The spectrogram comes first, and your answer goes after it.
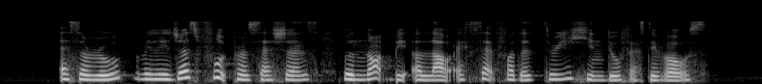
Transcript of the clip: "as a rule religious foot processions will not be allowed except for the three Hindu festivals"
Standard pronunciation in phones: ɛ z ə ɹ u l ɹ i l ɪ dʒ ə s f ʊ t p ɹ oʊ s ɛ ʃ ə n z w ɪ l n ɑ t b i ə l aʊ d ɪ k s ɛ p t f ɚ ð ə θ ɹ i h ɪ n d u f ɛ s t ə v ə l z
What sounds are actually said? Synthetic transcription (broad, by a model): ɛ s ə ɹ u ɹ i l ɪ dʒ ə s f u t p ɹ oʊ s ɛ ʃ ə n s w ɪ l n ɑ t b i ə l aʊ d ɪ k s ɛ p t f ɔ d ə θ ɹ i h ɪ n d u f ɛ s t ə v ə l s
